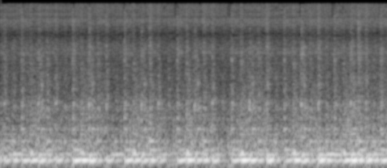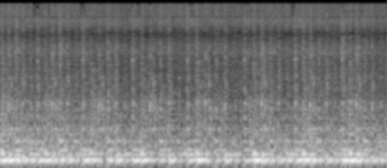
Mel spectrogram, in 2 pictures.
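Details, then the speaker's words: Detroit Diesel in a vintage abandoned GMC truck, smoking the whole time; low uneven lumpy chugging, about two or three pulses a second, no clean rhythm; choking for air with the intake shutoff stuck closed. "I don't know what I'm missing, but it just don't sound right. It don't run right. It smokes the whole time."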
